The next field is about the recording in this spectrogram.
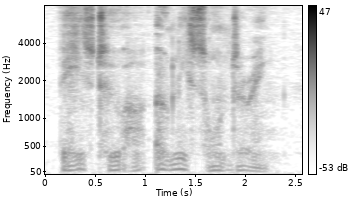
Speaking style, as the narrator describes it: Jasper whispers

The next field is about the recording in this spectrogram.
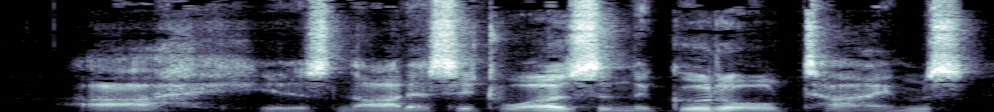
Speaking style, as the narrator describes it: sighed the falconer

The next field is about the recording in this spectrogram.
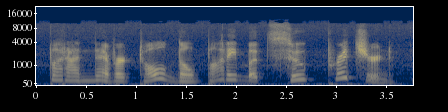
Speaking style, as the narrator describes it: I says wildly

